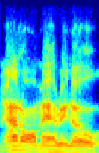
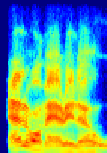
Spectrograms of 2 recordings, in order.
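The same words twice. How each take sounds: First: Said in the usual way. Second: Louder, calling across the street; mock shout. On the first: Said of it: "He was shouting". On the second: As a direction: hail her from the bus stop, half-playful.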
